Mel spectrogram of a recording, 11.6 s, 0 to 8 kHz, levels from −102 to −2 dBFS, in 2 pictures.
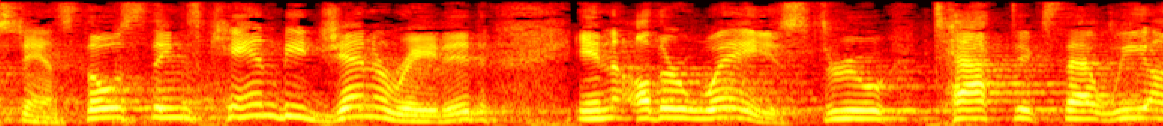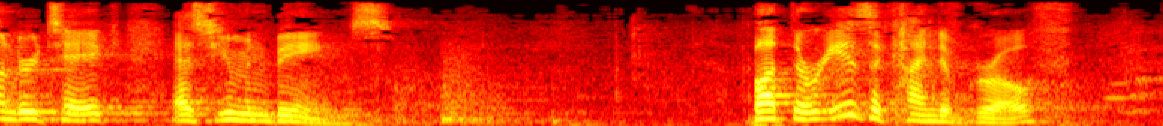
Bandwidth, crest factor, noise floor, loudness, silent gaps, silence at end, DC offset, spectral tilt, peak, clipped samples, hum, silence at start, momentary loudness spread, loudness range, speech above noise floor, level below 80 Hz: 7.6 kHz; 20 dB; -52 dBFS; -20 LUFS; none; 0.1 s; under 0.1%; -5 dB/octave; 0 dBFS; under 0.1%; none; 0 s; 14 LU; 6 LU; 32 dB; -50 dBFS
